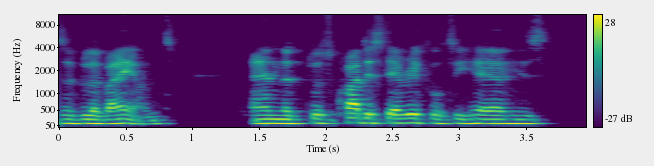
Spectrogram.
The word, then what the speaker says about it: Levaillant: The narrator had said Levalin testicular, and obviously not being a birder, we went back and said it's got a slightly more French sound, and that's how you pronounce it, because he'd never pronounced these words before.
